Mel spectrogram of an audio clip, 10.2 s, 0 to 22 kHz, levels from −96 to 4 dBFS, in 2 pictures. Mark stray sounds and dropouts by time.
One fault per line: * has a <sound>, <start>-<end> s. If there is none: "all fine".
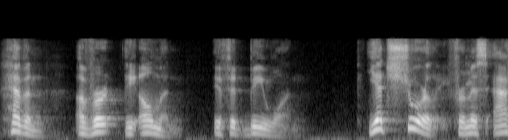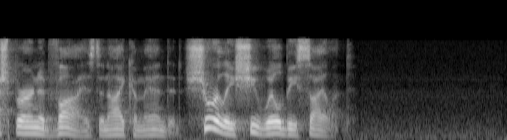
all fine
